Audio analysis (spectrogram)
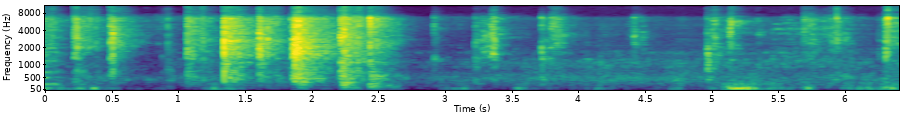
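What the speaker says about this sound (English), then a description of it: "Let's keep shuffling." Tarot cards being shuffled by hand, a run of soft irregular taps, riffles and thuds with a few low knocks, fairly close and moderately quiet, with no talking.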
